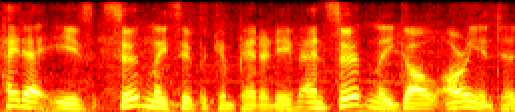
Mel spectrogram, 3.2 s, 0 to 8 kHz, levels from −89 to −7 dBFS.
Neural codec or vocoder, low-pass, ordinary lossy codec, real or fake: none; 7.2 kHz; AAC, 48 kbps; real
